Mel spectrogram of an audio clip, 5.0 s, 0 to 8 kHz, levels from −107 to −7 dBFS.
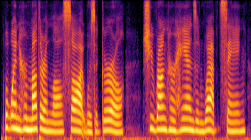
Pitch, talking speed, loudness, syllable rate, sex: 210 Hz, 215 wpm, -16 LUFS, 4.3 syllables/s, female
